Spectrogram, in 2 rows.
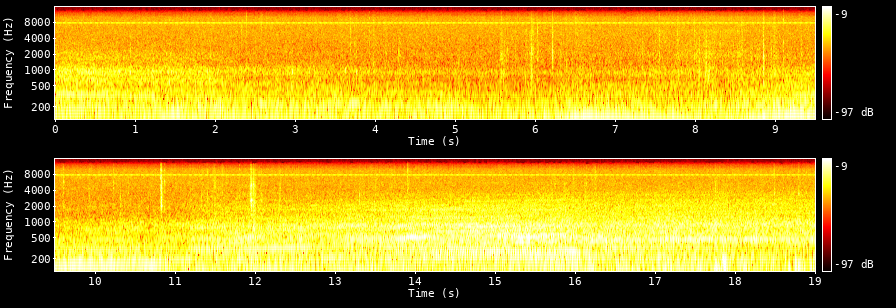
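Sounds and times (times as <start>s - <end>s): car interior while accelerating: 0.0s - 19.0s
rising whine: 8.6s - 19.0s.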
